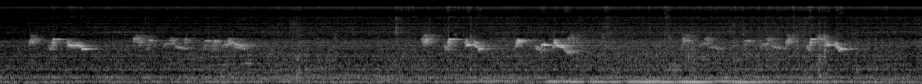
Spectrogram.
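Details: ['Red-whiskered bulbul kept as a decoy to trap fighting birds sings rapid clusters of bright, slurred whistled notes, with a low steady hum rising midway.']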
